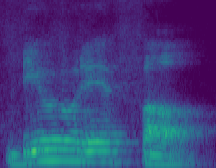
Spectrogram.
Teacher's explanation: La palabra beautiful, también tenemos una schwa en la última sílaba, la U. Beautiful.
